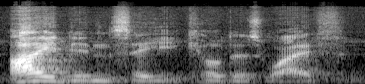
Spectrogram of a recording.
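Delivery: "I" stressed, rest of the sentence falls away. Shown as a demonstration. Narrator showing how inflection changes meaning, stress on "I". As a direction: lean hard on the opening "I". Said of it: "Consider the following example".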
